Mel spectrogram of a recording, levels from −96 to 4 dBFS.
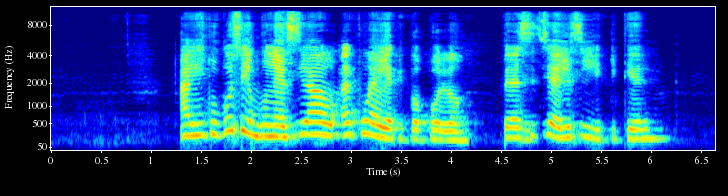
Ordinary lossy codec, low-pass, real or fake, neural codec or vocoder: AAC, 48 kbps; 10.8 kHz; fake; codec, 44.1 kHz, 1.7 kbps, Pupu-Codec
